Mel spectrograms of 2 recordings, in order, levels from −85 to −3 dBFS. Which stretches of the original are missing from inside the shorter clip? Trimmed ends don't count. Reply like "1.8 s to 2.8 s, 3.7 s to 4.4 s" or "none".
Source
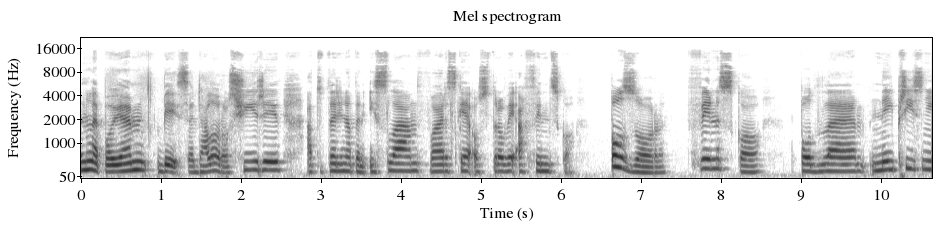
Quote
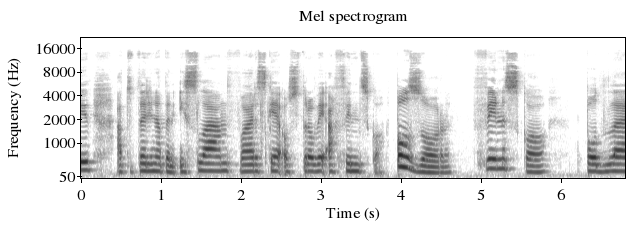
6.2 s to 6.5 s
